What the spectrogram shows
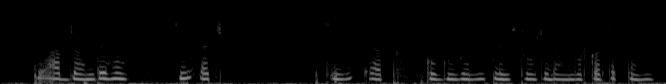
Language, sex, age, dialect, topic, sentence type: Hindi, female, 51-55, Garhwali, agriculture, statement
